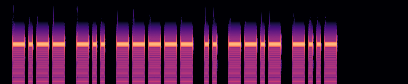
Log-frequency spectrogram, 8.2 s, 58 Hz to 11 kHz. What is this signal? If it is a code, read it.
Morse code, heard as a keyed tone, about 15 wpm, 700 Hz. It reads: YD0IQX
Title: DXCC-100 Call Signs - 6 Characters - 15wpm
